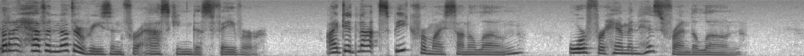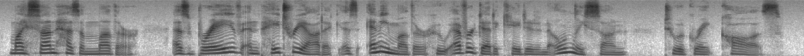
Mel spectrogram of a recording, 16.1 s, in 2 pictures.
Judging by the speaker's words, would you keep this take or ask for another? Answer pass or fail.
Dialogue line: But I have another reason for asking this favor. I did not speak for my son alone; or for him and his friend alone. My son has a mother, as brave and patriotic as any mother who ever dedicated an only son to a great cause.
pass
